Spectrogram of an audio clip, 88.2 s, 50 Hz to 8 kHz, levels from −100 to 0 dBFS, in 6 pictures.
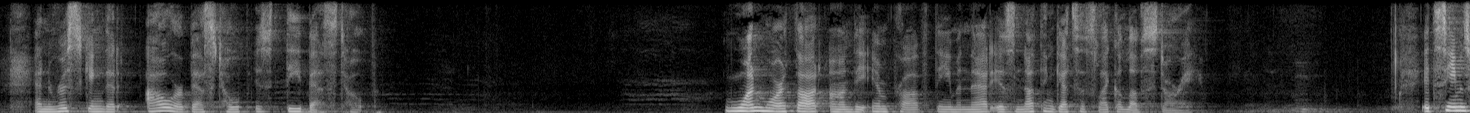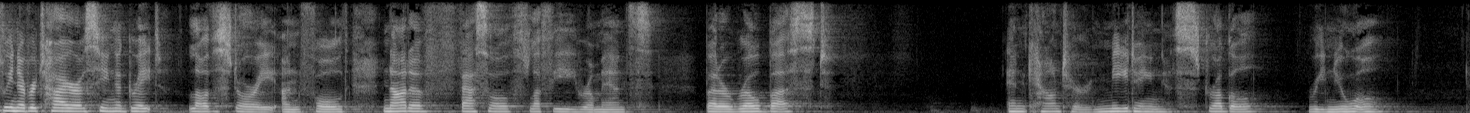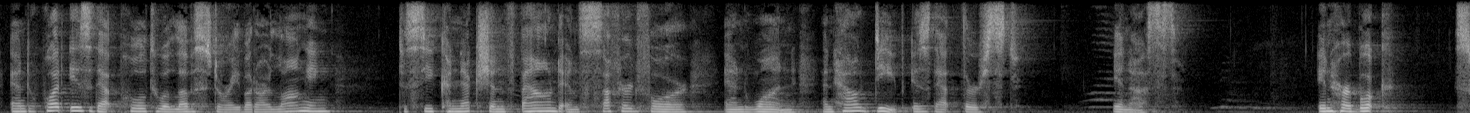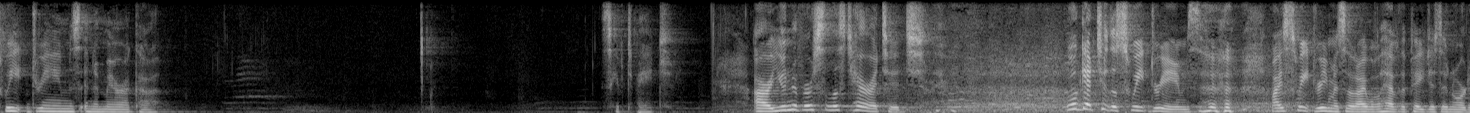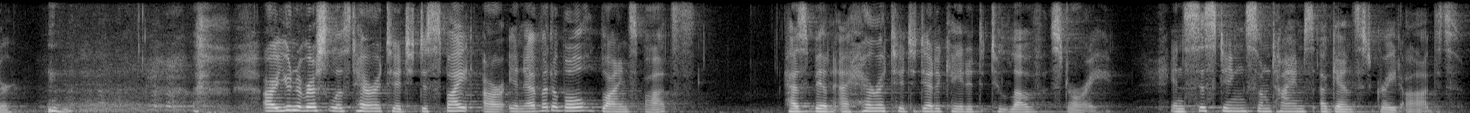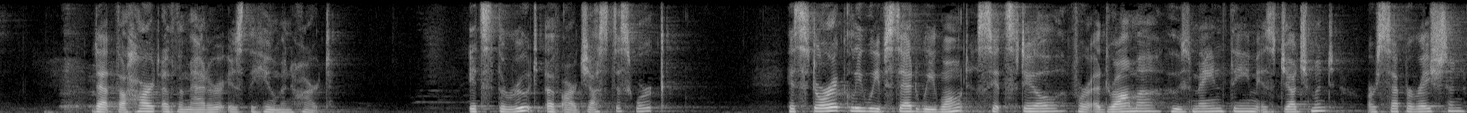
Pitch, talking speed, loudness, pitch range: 185 Hz, 115 wpm, -32 LUFS, 170-205 Hz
